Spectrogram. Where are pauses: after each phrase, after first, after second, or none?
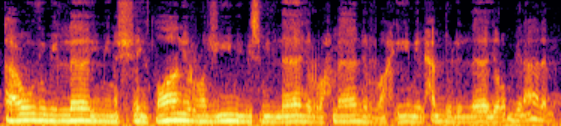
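none. All three phrases run together without pausing. "فتصل الكل"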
